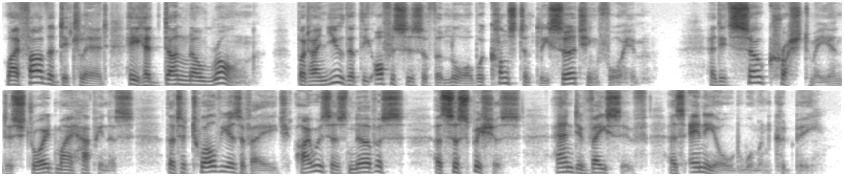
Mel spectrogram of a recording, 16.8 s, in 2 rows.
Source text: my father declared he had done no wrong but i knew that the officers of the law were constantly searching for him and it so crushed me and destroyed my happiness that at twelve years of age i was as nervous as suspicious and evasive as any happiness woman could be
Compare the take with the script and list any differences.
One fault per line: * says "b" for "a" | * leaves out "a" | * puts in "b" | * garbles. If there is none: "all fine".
* says "old" for "happiness"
